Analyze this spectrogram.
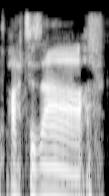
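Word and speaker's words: Potter's Arf: Have you ever, well, off, it's spelled ARF, so the Potter's Half.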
